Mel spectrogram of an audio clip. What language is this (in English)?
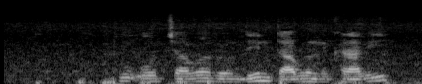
Loarki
